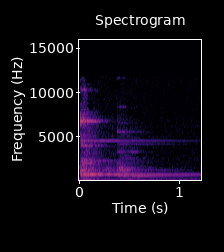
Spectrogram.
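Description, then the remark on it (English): An ordinary doorbell rings once, its bright chime tones sustaining and slowly fading with no voices, heard clearly at moderate volume. “It all begins, quite simply, with the ring of an ordinary doorbell.”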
